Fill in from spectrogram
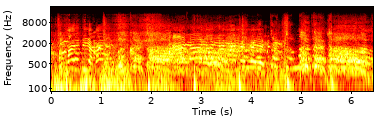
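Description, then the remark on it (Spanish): A group of voices shouts loudly and continuously during a Maori welcome ritual at the entrance of Te Pauia village, site of the largest Maori temple, cries rising and falling in pitch, with a few sharp thuds cutting through toward the end. “estamos con gritos.”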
